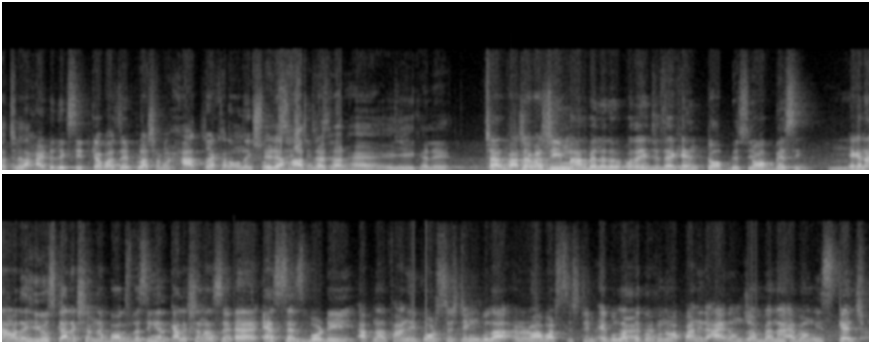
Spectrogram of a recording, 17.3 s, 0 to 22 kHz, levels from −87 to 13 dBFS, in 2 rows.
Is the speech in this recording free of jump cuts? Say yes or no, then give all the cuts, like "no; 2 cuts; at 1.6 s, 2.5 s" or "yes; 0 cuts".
no; 2 cuts; at 4.8 s, 10.9 s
